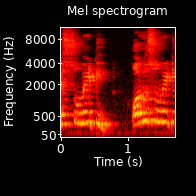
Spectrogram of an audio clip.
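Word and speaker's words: Someity: तो मैस्केट जो है पैरालंपिक्स का वो है सोमेटी, that's the pronunciation of the word सोमाइटी।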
